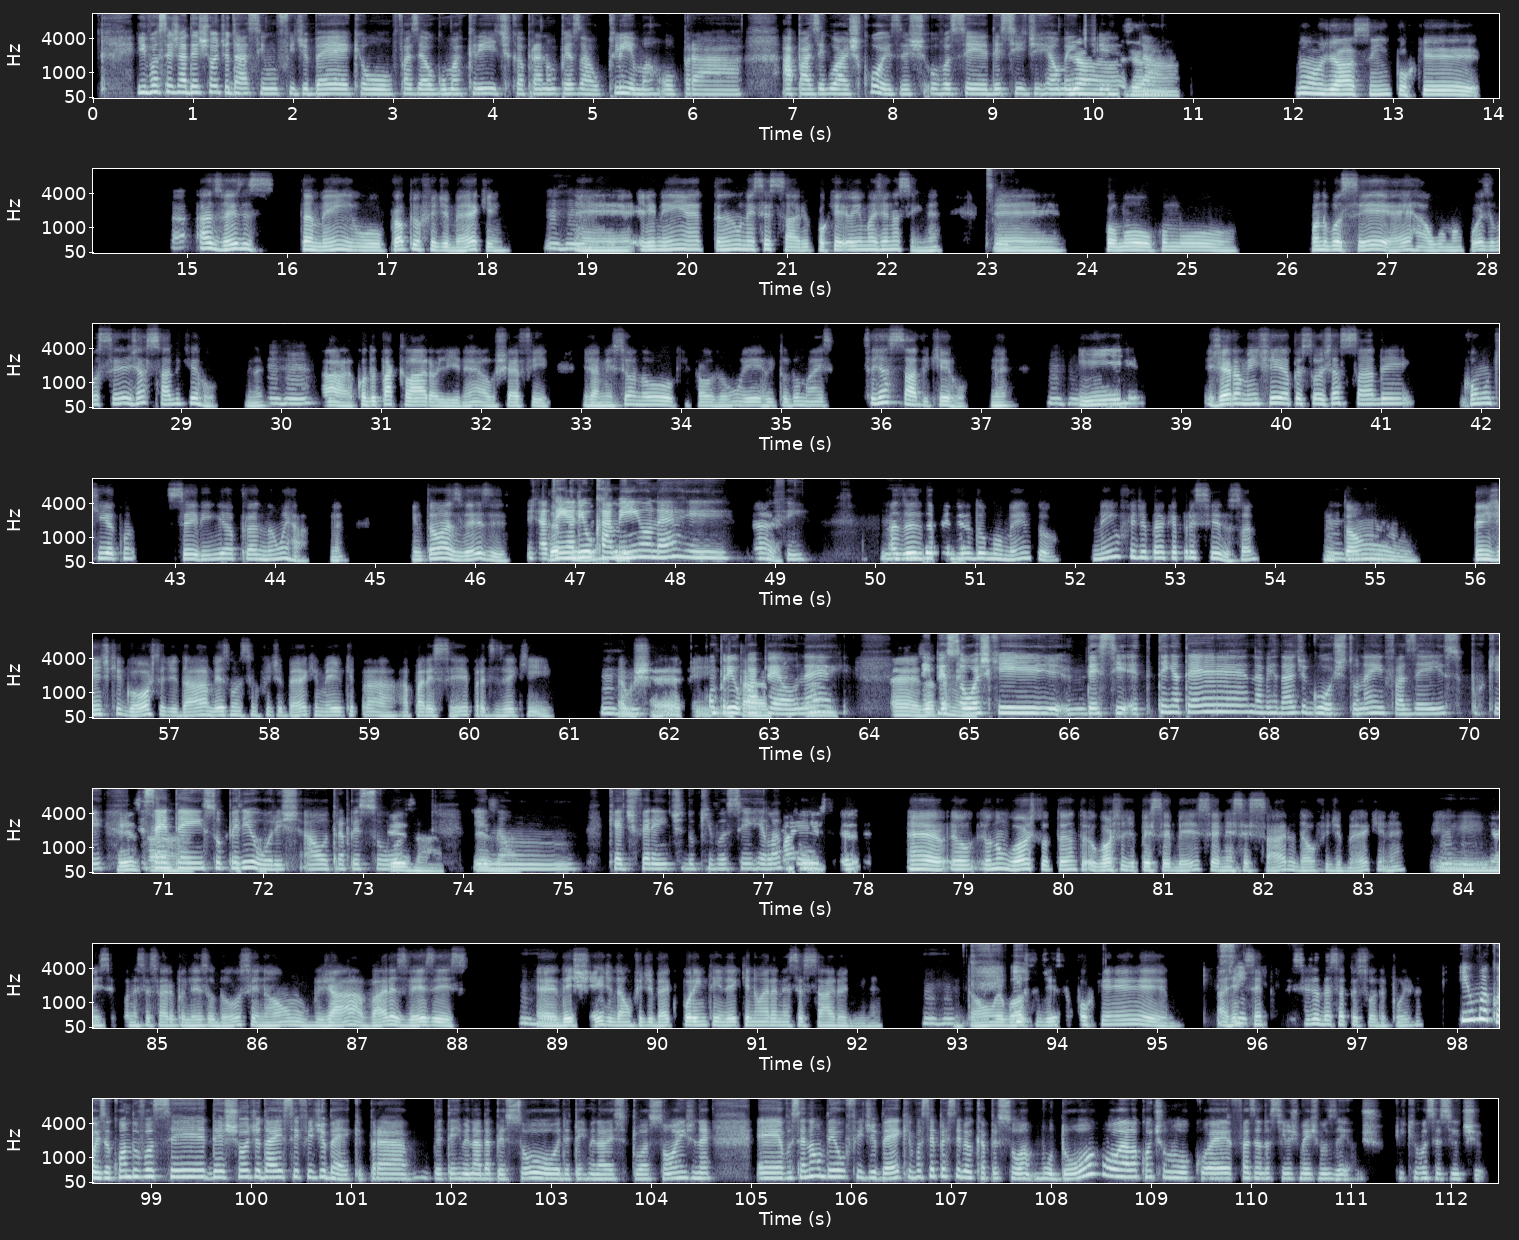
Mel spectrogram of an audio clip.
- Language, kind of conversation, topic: Portuguese, podcast, Qual é a sua relação com críticas e feedback?
- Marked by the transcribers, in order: tapping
